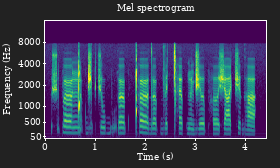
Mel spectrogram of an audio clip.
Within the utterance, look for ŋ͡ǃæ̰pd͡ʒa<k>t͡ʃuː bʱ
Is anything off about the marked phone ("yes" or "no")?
no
